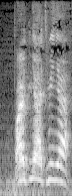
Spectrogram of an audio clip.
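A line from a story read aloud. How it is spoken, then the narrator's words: Yelling. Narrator (Russian): завопил капитан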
